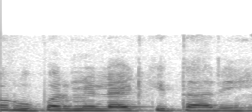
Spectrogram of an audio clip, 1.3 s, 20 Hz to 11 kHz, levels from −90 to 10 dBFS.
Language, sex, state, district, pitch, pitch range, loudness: Hindi, male, Bihar, Vaishali, 200 Hz, 180-210 Hz, -23 LUFS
